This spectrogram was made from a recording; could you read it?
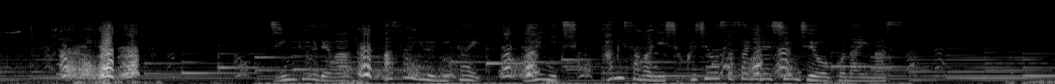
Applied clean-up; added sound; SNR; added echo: none; Dog; -5 dB; reverberation time 0.2 s.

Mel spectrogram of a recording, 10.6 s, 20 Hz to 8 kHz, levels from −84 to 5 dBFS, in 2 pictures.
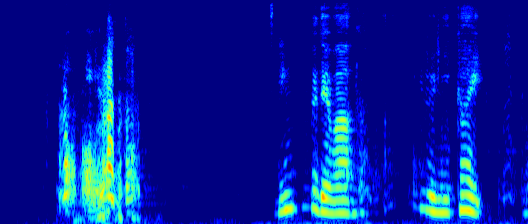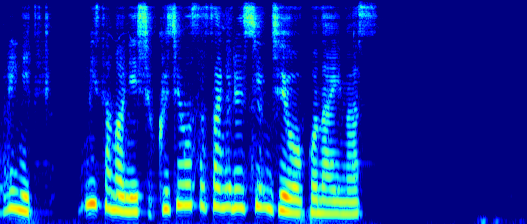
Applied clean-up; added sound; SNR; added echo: neural mask model DeepFilterNet 3.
